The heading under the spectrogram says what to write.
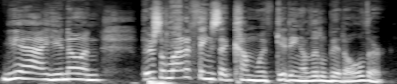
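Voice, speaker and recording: A woman's voice: on the high side, animated, brisk, mellow, no echo, studio quality. A woman interviewer asking questions in an encouraging way and giving brief affirming replies. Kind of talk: casual interview conversation.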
